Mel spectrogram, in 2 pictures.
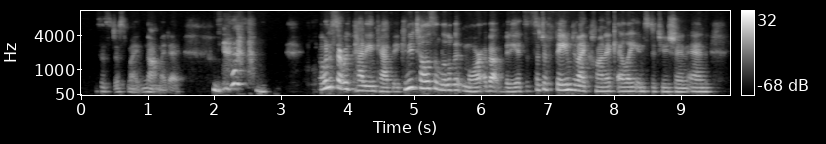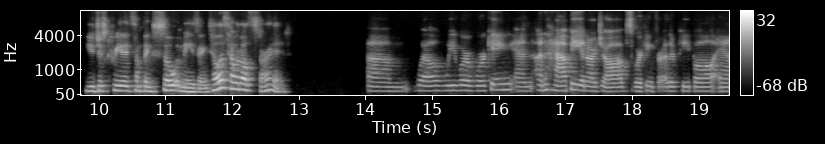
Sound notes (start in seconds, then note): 2.0 laughs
